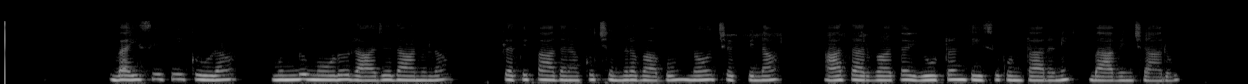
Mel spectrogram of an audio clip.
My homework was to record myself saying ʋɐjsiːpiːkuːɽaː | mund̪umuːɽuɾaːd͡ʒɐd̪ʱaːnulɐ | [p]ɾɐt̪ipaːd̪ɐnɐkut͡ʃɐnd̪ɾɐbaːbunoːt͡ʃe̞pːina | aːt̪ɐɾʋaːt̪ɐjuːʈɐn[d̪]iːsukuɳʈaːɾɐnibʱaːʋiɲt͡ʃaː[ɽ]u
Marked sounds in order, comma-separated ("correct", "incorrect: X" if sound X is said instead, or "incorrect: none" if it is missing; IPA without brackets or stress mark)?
correct, incorrect: t̪, incorrect: ɾ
